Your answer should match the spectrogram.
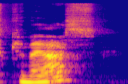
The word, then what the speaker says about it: Cannasse: Our next guest is Nicholas Canass.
